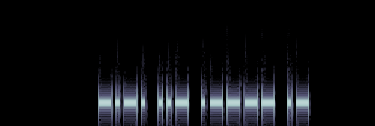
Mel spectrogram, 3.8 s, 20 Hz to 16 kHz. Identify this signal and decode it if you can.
Morse code, heard as a keyed tone, about 28 wpm, 700 Hz. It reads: CU1A
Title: DXCC-100 Call Signs - 4 Characters - Repeated 3x - 28wpm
